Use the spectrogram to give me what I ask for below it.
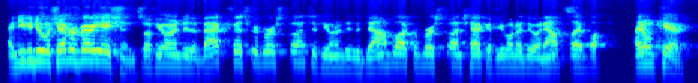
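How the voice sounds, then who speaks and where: A slightly muffled recording of a man with a fairly high voice teaching martial arts. He explains the exercise informally, in the everyday language of a class instructor. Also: racing. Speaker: karate instructor.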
